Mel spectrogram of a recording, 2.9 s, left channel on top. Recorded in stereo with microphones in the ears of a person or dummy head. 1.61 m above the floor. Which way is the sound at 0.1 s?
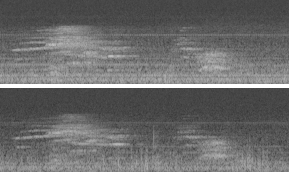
70° left (ahead or behind).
